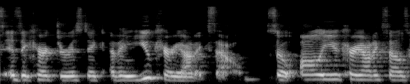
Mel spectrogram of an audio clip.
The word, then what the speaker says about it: eukaryotic: those okay so a eukaryotic cell eukaryotic you have eukaryotic cells it literally has you in this pronunciation there okay a eukaryotic cell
